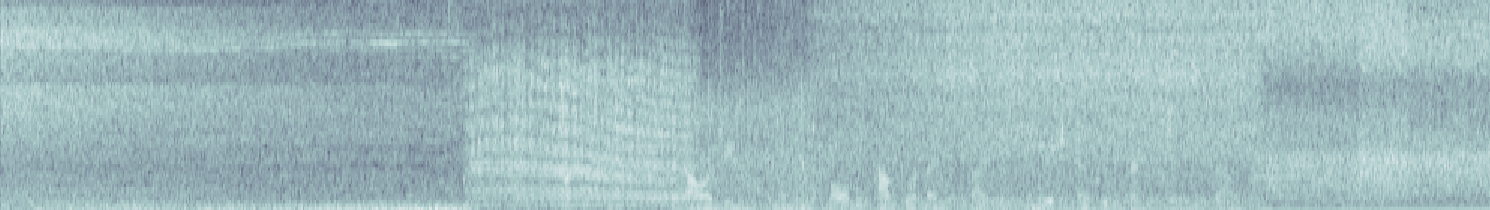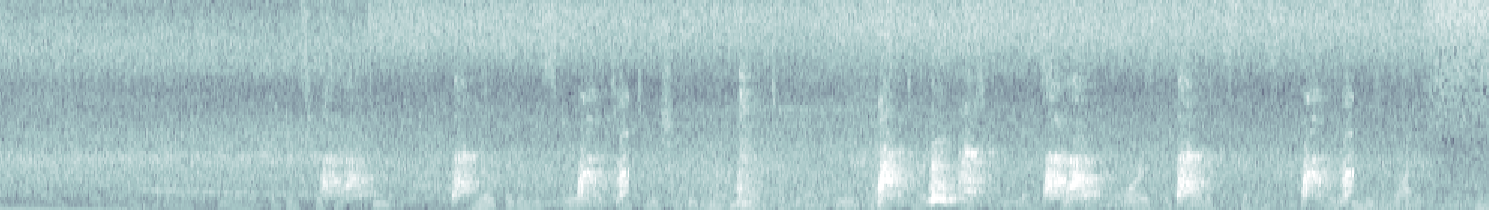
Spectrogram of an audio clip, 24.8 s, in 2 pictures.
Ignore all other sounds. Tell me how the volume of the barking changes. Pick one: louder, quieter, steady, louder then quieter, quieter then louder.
louder.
